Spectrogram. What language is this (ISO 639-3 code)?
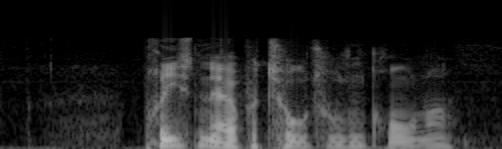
dan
